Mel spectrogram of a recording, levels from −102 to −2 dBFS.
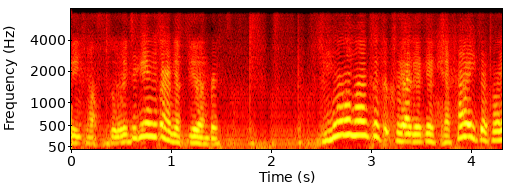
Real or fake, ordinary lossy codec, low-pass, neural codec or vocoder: fake; Opus, 64 kbps; 7.2 kHz; codec, 16 kHz, 0.5 kbps, FreqCodec, smaller model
